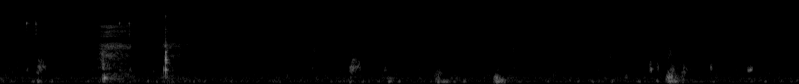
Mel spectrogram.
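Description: A young boy giggles and breathes sharply close by.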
